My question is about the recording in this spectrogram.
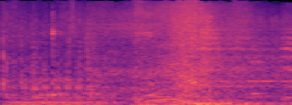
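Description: Film sound effects of a monster attack: low rumbling with a creature's roar that swells about one and a half seconds in, under dramatic score.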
